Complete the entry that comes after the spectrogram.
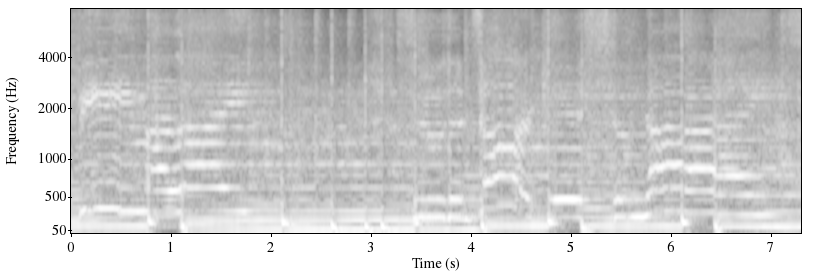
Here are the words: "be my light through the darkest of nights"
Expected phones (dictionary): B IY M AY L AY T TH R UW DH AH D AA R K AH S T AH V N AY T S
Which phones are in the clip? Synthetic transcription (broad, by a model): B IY M AY L AY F TH R UW DH AH D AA R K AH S AH V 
